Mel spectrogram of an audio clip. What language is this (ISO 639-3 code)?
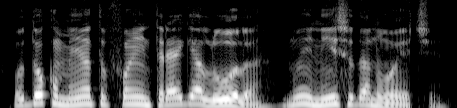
por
